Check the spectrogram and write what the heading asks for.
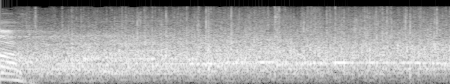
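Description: Large audience applauding: dense, steady clapping that begins as a man's last shouted word cuts off right at the start.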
